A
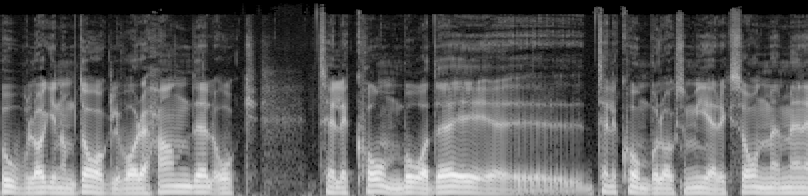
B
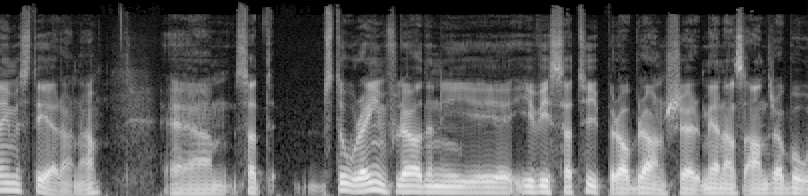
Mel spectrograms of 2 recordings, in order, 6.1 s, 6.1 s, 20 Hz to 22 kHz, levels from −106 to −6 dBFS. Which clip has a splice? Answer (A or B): B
